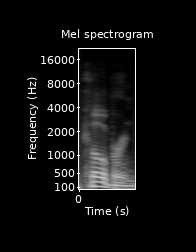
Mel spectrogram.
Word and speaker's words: Cockburn: think he pronounces it coburn doesn't he i i don't know i think he pronounces it coburn is it um but it's pernic but it's spelled cockburn yeah okay like the [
